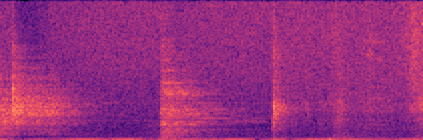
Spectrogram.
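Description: A few sharp knocks and thumps, about three in the second half, over a steady low hum.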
